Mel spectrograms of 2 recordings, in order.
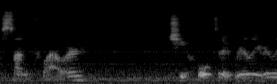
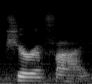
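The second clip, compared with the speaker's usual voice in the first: loud, commanding; loud order; 11 dB louder than usual. Acted. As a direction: insist firmly. Player orders loudly.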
